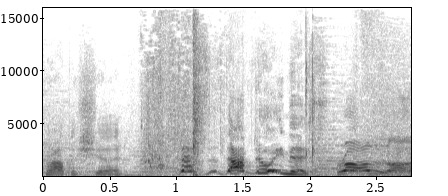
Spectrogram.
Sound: splash; snap

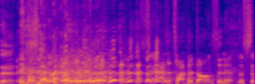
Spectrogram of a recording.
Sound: laughing

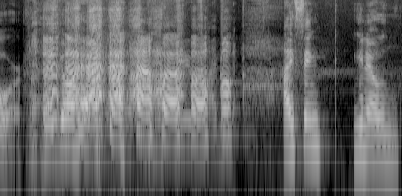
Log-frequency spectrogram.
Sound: laughing

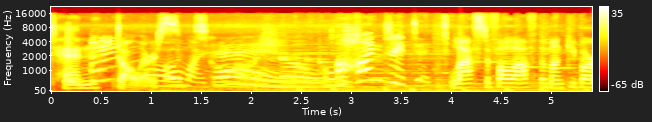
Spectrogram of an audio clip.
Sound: groaning

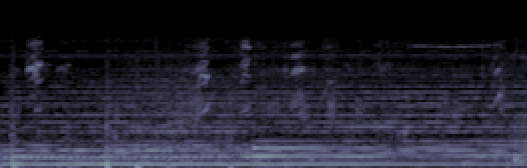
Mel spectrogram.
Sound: birds chirping

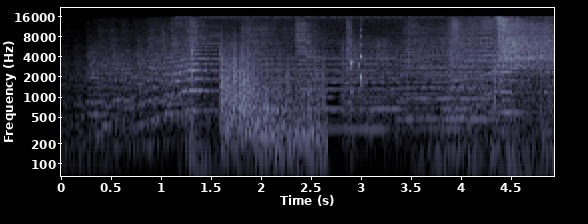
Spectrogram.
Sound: rockets firing

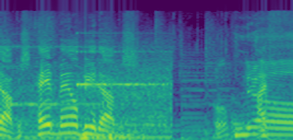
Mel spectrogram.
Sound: "Tiptoe" SFX

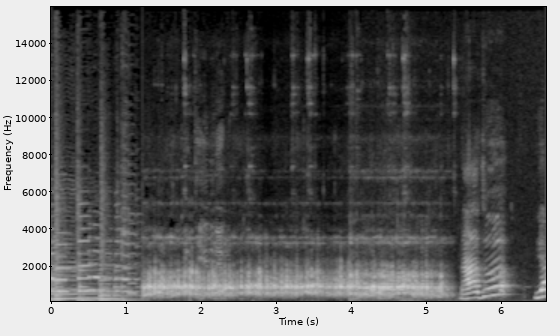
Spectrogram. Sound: grinding stone hissing

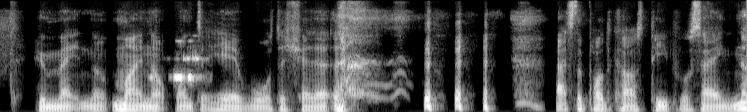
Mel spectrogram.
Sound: chuckles

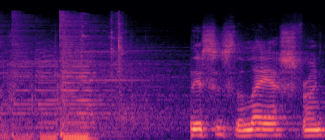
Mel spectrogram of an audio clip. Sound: cash Register Dings

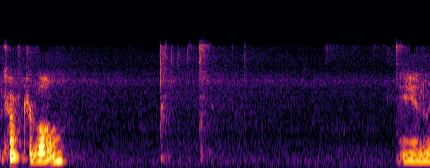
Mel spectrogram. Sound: computer keyboard clicking

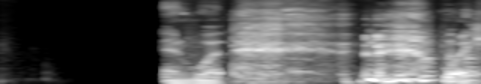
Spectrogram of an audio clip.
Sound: light laughter

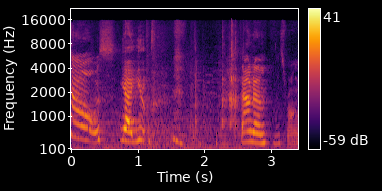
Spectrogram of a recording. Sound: laughs

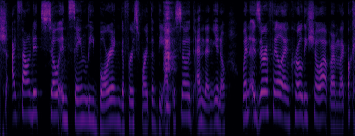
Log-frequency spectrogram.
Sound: laughs

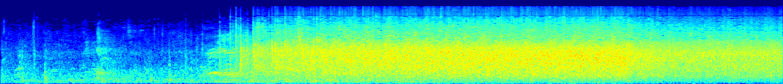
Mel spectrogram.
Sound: applause

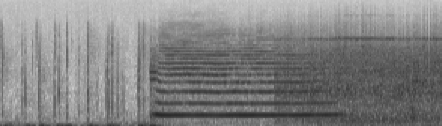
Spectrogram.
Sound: train horn blares

